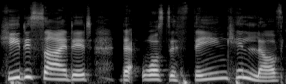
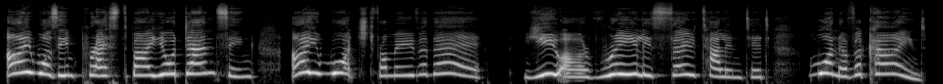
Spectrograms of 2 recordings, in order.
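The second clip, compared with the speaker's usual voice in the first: high giraffe voice; 11 semitones higher than usual. Acted. Gertie the giraffe praising Alfie, high and admiring.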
